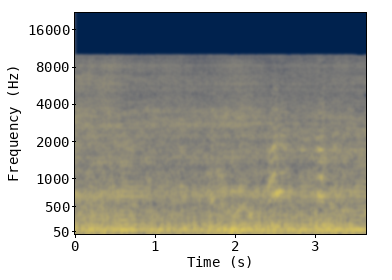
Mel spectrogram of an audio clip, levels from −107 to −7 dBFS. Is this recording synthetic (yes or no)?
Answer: yes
